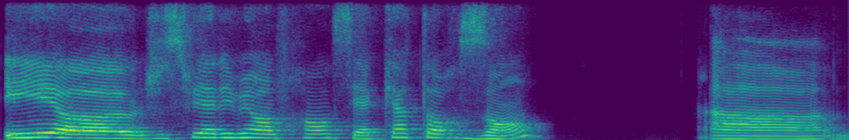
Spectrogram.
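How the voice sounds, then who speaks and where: A woman with a Russian accent, fairly slow pace and ordinary pitch variation. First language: Russian (speaking French). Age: 30s. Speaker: business presenter, former fitness coach. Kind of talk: business presentation. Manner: halting, many hesitations.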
